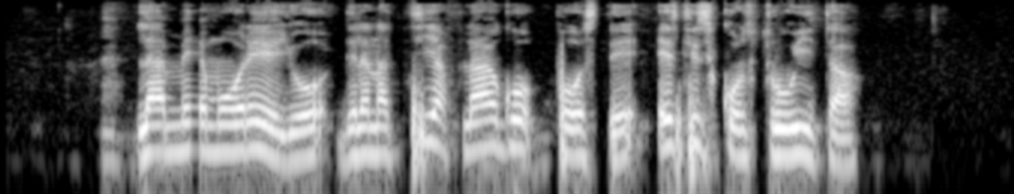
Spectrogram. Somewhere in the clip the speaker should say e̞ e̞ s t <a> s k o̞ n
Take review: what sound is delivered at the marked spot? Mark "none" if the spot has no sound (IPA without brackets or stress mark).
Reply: i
